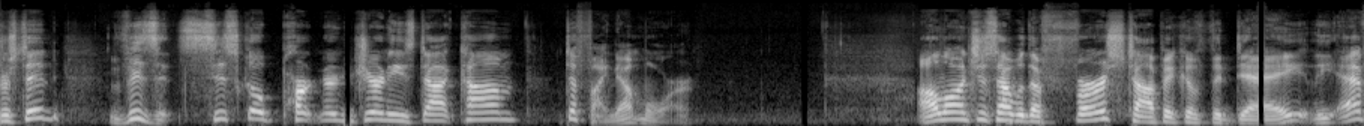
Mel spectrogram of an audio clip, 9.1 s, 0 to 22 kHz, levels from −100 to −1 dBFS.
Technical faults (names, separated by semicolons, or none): gap between chunks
